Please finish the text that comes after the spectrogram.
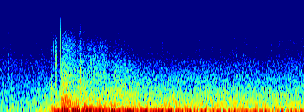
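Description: Naval gun fire in a warship battle game: a single heavy boom bursts out, followed by a long rumbling roll that stays loud and low for several seconds.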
